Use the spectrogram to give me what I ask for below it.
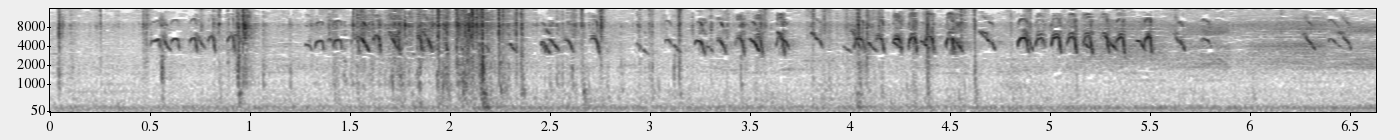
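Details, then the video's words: Coloured hen chicks chirping as a group: dense, rapid high-pitched peeps, many short overlapping notes in quick succession, with a steady low hum and some clattering knocks underneath. "chirping sounds of murgi chicks"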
